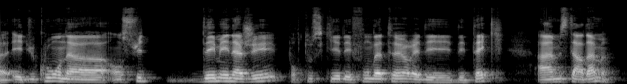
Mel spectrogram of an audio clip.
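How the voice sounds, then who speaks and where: Speaking at a fairly slow pace, a man has an unremarkable speaking voice and fairly even intonation. The recording is very clean with a silent background. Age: 30s. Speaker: startup founder. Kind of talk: interview.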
